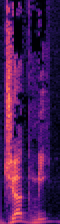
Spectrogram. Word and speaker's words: Jagmeet: On l'appelle Jagmeet, parce que ça s'écrit J-A-G, mais c'est Jagmeet, donc c'est comme ça que ça se prononce.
